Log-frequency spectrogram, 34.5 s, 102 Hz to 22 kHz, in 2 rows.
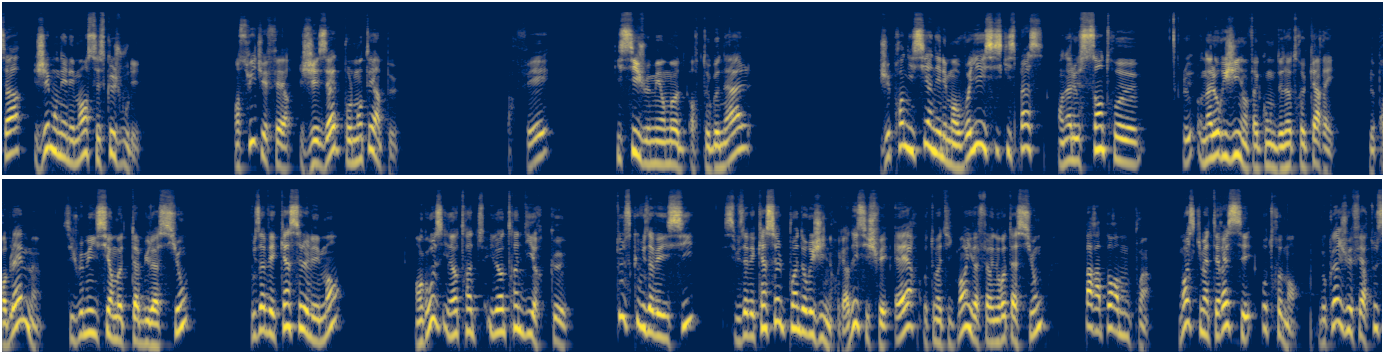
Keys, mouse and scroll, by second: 3.6 g, 5.7 click, 6.0-10.7 middle drag, 7.1 KP_1, 10.0-10.7 scroll up 2, 10.7 click, 11.3-34.4 middle drag, 18.2 Tab, 28.4 r, 30.3 Escape.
